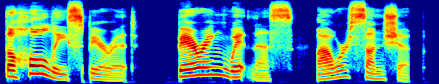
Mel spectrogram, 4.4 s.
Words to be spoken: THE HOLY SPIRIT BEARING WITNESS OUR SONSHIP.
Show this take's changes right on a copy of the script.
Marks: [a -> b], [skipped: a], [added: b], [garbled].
THE HOLY SPIRIT BEARING WITNESS OUR SONSHIP.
